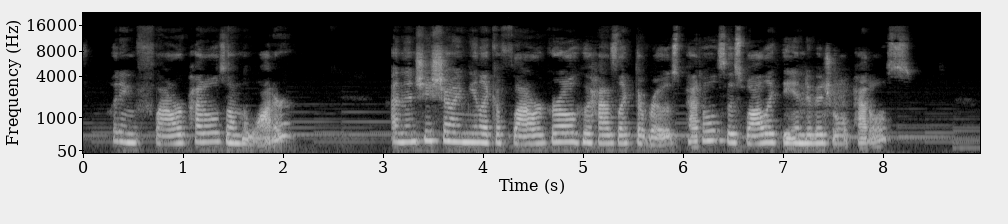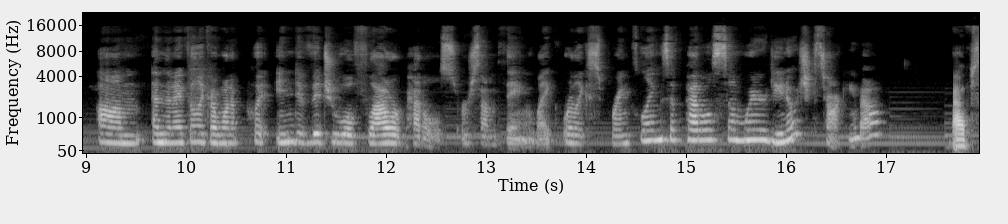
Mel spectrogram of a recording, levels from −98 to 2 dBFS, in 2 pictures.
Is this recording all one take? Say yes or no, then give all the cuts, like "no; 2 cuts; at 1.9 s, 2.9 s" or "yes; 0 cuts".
yes; 0 cuts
